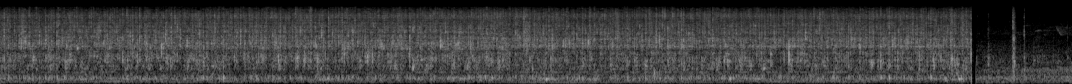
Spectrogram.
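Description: Water splashes steadily from a fountain into a shallow pool.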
